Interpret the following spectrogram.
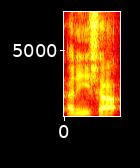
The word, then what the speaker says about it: عریشہ: انہوں نے الف سے لکھ کے بھیجا۔ عریشہ الف سے نہیں آتا، اس کا صحیح تلفظ ہے عریشہ، عین سے۔ عریشہ کا مطلب ہوتا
